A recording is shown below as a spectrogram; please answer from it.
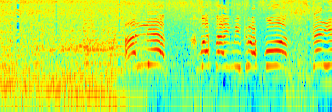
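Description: Cartoon soundtrack: background action music, then from about a second and a half in a run of short, squeaky character vocal sounds that rise and fall in pitch.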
